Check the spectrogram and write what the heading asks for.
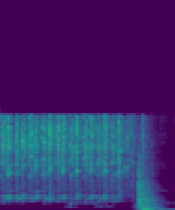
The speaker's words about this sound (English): All right, so if you're trying to influence, that is going to be a will test. Oh, a will test? So roll your will dice.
